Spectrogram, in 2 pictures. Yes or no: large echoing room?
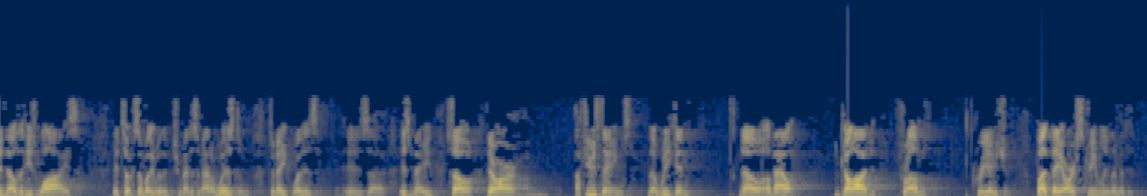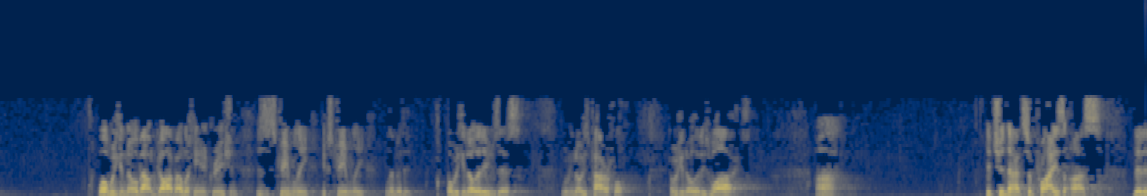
yes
